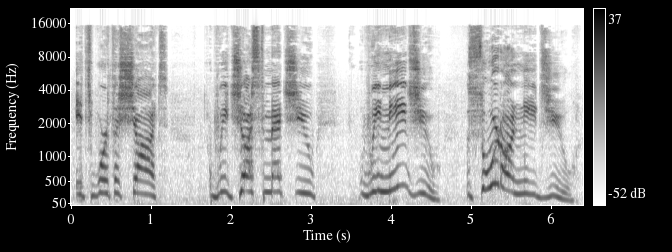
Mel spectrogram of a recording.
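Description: A man's voice: extremely high pitch, sing-song, slow pace, bright, forceful tone, exaggerated voice. A man playing an earnest, loyal young hero ranger in an audio drama. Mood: urgent, pleading.

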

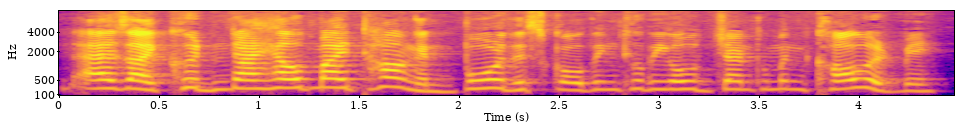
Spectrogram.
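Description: Stubborn, hot-tempered teenage lad, played by a female reader; storybook dialogue, emphatic, higher-pitched delivery. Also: moderate pace, lightly acted. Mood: indignant. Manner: emphatic, protesting. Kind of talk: audiobook character reading.

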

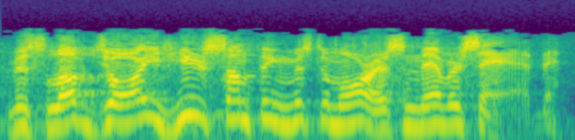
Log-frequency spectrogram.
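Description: A man's voice: high voice, brisk, sharp tone, husky, full character voice. An actor playing a pompous middle-aged man in a 1940s radio sitcom, grumbling in exasperated asides and bursting out indignantly. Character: blustery, pompous middle-aged man harried at his office. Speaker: title character of a radio sitcom. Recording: hissy, muffled 1940s radio broadcast.

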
